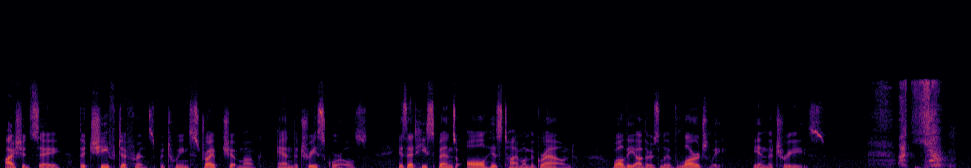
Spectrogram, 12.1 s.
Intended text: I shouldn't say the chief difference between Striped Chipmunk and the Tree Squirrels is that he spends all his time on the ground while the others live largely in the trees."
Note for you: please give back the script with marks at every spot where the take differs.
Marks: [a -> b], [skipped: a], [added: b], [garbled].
I [shouldn't -> should] say the chief difference between Striped Chipmunk and the Tree Squirrels is that he spends all his time on the ground while the others live largely in the trees."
